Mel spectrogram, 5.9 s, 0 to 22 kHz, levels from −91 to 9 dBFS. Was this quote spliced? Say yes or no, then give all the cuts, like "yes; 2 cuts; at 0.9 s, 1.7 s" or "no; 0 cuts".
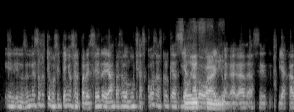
yes; 1 cut; at 4.5 s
